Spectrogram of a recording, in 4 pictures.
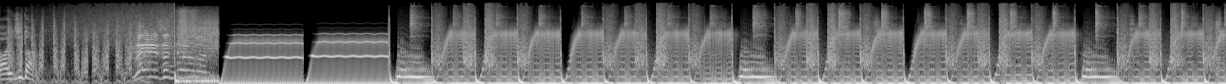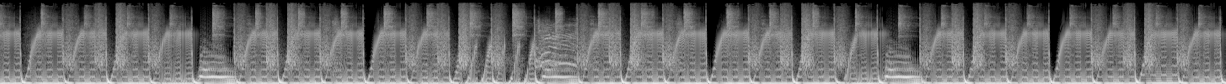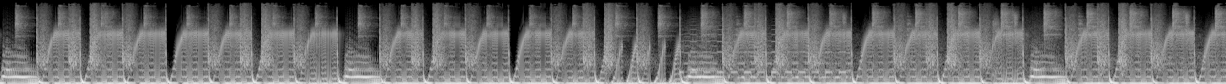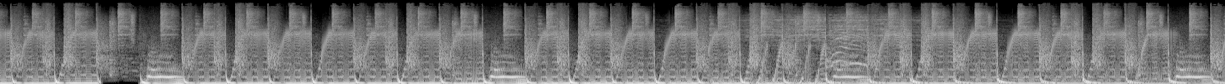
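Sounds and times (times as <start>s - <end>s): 
bassline: 1.3s - 49.0s.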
